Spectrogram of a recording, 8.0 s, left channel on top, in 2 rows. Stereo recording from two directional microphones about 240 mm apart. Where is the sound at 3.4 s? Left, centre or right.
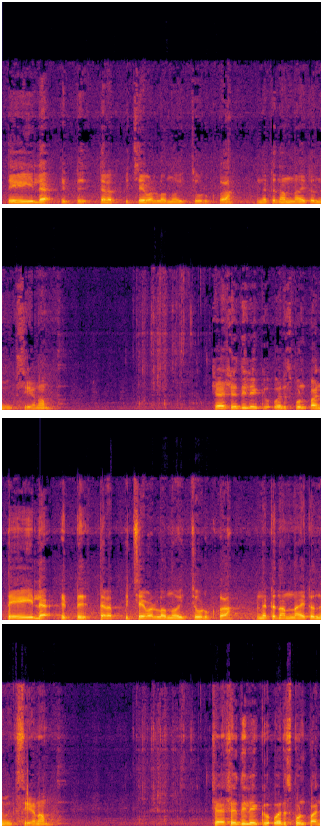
Right.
